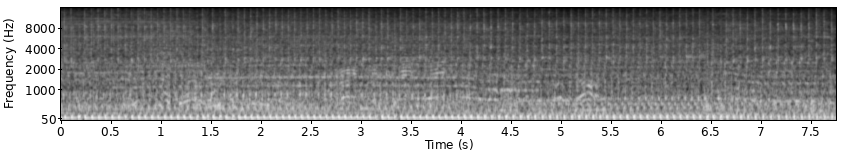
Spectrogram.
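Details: Case 222 lawn and garden tractor, sat for years, revived: small single-cylinder thumps at a steady even beat with no misses, running on its own again.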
